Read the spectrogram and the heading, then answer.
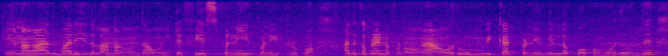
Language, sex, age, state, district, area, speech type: Tamil, female, 30-45, Tamil Nadu, Perambalur, rural, spontaneous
